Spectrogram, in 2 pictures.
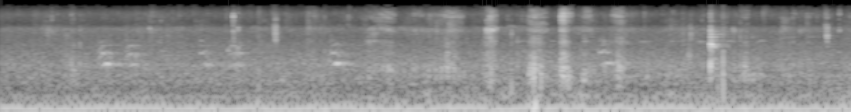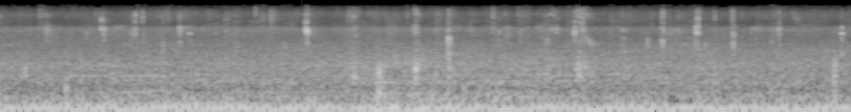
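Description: Close-miked eating: wet chewing and lip smacks, with irregular short clicks of the mouth.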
